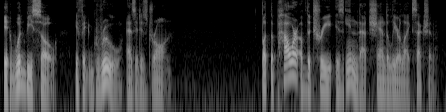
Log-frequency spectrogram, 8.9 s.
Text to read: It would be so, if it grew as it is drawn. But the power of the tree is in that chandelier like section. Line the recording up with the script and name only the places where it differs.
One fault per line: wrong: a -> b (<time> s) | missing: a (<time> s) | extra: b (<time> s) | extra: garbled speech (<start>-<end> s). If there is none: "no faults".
no faults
